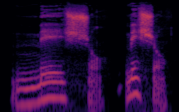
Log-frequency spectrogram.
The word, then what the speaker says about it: méchant: Final T not pronounced. C-H together, sh. Méchant. Excellent.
